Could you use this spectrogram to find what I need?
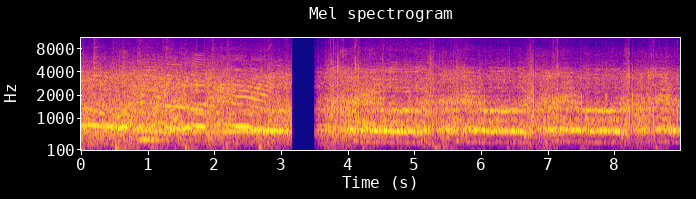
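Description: A large crowd of fans sings and chants loudly.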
